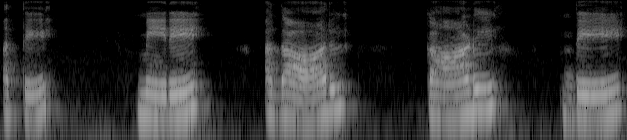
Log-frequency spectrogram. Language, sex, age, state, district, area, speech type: Punjabi, female, 18-30, Punjab, Fazilka, rural, read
